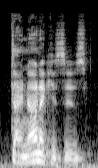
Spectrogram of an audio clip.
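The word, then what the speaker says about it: Deinonychus: Dionicus is Dionicuses live in the entire history of dinosaur paleontology. So Dionicus here correct pronunciation as many of you have told me would uh stand about this height to you.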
